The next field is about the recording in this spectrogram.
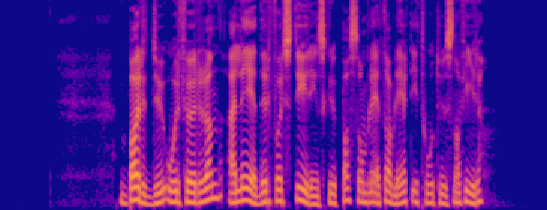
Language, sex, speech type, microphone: Norwegian, male, read, Shure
